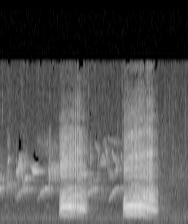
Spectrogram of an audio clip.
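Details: Carrion crow giving two loud, harsh, broad-band caws about a second apart, each lasting roughly a third of a second, with faint high chirps of small birds in the background.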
